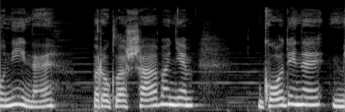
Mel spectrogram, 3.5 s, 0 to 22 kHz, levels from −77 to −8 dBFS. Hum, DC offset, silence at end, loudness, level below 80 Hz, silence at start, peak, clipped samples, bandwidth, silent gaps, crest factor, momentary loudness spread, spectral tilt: none; under 0.1%; 0 s; -21 LUFS; -56 dBFS; 0 s; -8 dBFS; under 0.1%; 17 kHz; none; 14 dB; 10 LU; -5.5 dB/octave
